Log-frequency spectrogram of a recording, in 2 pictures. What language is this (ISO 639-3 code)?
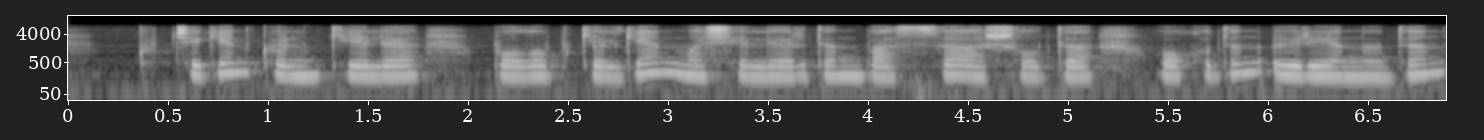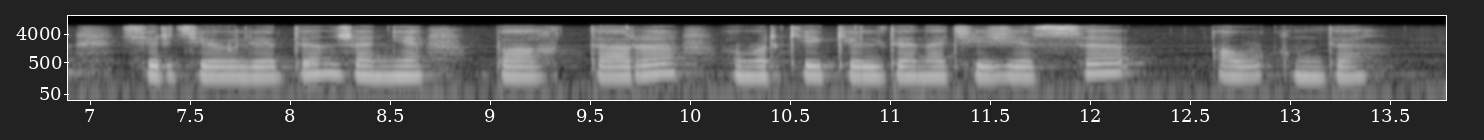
kaz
